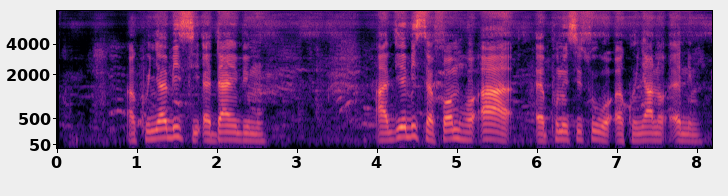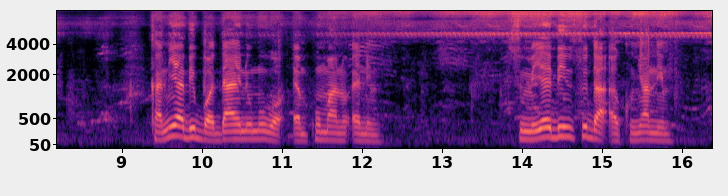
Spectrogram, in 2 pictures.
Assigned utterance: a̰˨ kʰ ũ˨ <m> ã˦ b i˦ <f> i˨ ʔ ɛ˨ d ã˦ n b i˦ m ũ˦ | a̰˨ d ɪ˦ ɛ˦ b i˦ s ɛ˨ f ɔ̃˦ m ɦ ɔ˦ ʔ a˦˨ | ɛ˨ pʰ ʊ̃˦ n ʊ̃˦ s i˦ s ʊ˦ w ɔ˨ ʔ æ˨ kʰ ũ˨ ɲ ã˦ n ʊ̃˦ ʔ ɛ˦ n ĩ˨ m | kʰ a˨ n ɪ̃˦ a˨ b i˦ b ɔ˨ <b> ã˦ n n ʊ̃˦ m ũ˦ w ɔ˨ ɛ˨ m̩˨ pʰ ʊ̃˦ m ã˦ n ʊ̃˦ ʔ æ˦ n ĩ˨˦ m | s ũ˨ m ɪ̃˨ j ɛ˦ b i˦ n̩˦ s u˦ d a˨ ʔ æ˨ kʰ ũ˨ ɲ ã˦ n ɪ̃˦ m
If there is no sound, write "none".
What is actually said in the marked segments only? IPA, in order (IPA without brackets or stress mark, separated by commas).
ɲ, s, d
